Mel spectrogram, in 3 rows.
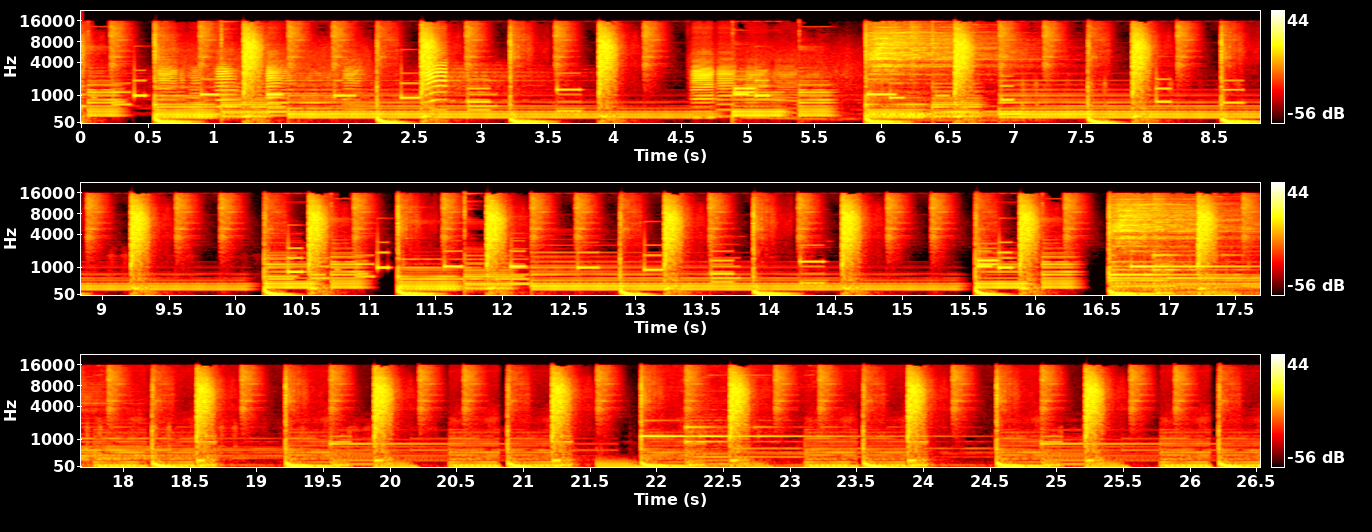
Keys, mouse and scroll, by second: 0.0 g, 2.7 shift+middle click, 2.9 scroll down 3, 3.1 middle click, 3.7 scroll down 1, 3.8 middle click, 4.6-5.2 scroll up 4, 4.6 middle click, 5.2-6.8 middle drag, 6.8 click, 7.1 shift+click, 7.6 shift+click, 7.9 shift+click, 8.3 shift+click, 8.8 scroll up 2, 9.0 scroll down 3, 9.2 shift+middle click, 9.5-10.0 scroll up 3, 10.0 shift+click, 10.3 shift+click, 10.6 shift+click, 10.9 shift+click, 11.2 shift+click, 12.2 s, 15.3-16.7 middle drag, 17.4 scroll up 2, 17.5 shift+middle click, 18.2 middle click, 18.7 click, 18.9 2, 19.3 click, 19.6 1, 19.8 click, 20.1 scroll up 2, 20.3-21.7 middle drag, 21.7 scroll down 2, 21.9 middle click, 22.5 scroll up 1, 22.7 click, 22.9-23.6 scroll down 5, 23.1 middle click, 23.6 shift+middle click, 24.2 scroll up 2, 24.4 shift+middle click, 24.8 2, 24.9 click, 25.4 shift+click, 25.8 shift+click, 26.4 ctrl+v.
